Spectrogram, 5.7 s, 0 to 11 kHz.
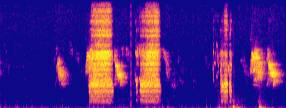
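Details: Barn owl nest in Cabañeros National Park, Toledo/Ciudad Real, Spain, breeding season 2023, young being raised: two rasping hissing screeches back to back, flanked by brief high chirps and a few low thumps.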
